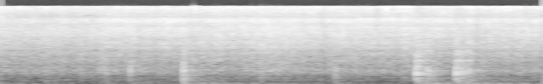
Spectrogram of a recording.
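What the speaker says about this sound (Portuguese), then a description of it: "Vamos refogar essa carne moída." Ground beef sautés in a hot pan for a simple home dinner, giving a steady close sizzle broken by a few sharp clicks of a utensil stirring against the pan.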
